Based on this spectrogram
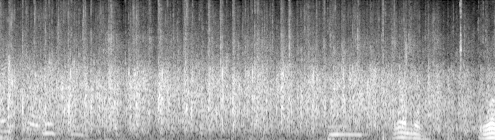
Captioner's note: applause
